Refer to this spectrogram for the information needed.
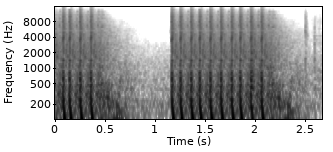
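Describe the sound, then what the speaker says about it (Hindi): Rapid automatic gunfire in PUBG Lite, two fast bursts of close, loud shots separated by a brief gap, with the second burst longer and trailing off. "मेरे को पीछे से गन शॉट्स की आवाज़ आती है"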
